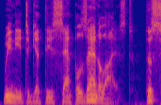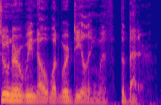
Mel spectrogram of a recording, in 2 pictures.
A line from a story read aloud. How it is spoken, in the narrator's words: In a sober tone far removed from his earlier enthusiasm, said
